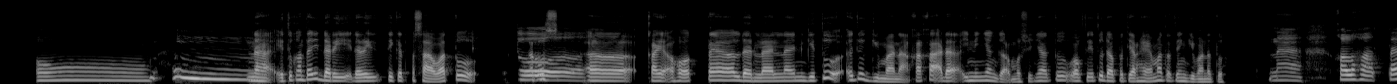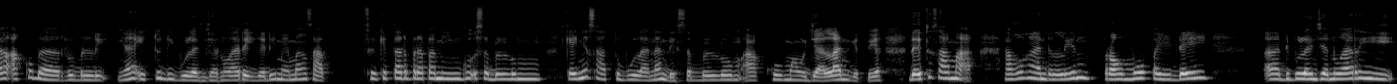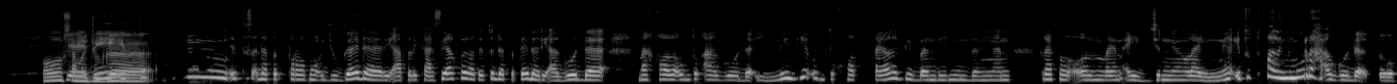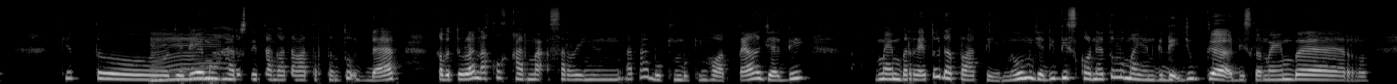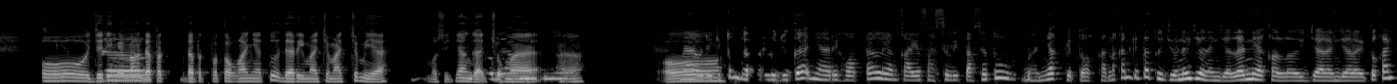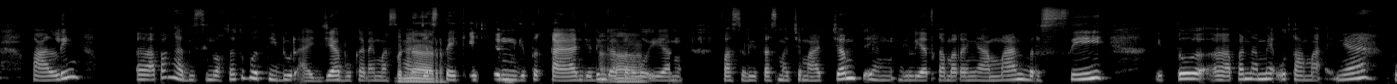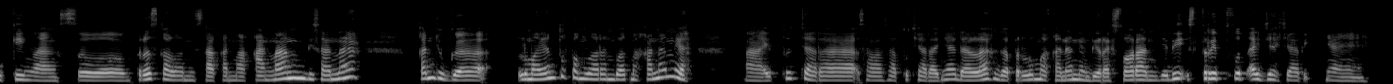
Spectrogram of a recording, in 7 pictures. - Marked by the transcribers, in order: drawn out: "Oh"; other background noise; in English: "payday"; in English: "travel"; in English: "agent"; in English: "booking-booking"; in English: "member-nya"; in English: "member"; in English: "staycation"; in English: "booking"; in English: "street food"
- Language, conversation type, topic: Indonesian, podcast, Tips apa yang kamu punya supaya perjalanan tetap hemat, tetapi berkesan?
